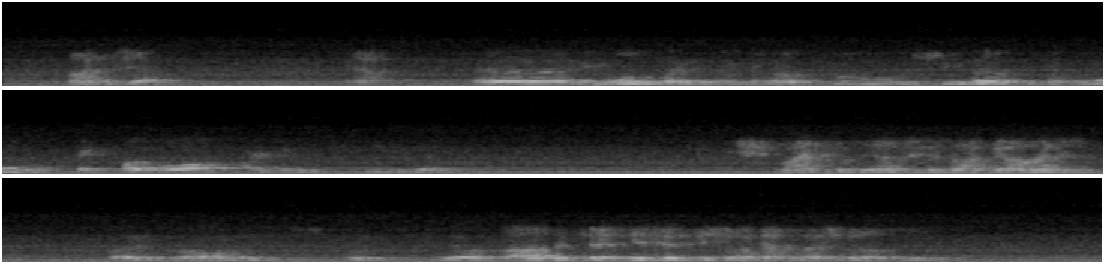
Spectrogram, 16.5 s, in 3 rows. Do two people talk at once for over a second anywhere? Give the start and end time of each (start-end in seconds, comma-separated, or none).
13.5-14.8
